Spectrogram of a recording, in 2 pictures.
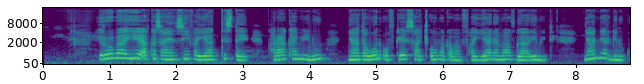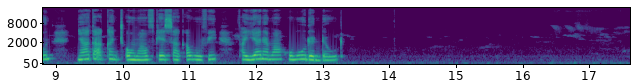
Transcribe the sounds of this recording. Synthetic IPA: jɛɾo̞ːbaːjʔe̞ːɐkːɐsaːjɐnsiːfɐjːaːt̪ːɪst̪ɐʔɛkʰɐɾaːkʰɐmiːnuː | ɲaːt̪ɐwːɐnɔfke̞ːsːaːt͡ʃʼo̞ːmɐkʼɐbɐnfɐjːaːnɐmaːfɡaːɾiːmɪt̪ɪ̥ɲaːnːɪɐɾɡɪnʊkʊnɲaːt̪ɐːkːɐnt͡ʃʼo̞ːmaːɔfke̞ːsːaːkʼɐbuːfɪfɐjːaːnɐmaːhʊbuːd̪ɐnd̪ɐʔuːᶑɐ̥

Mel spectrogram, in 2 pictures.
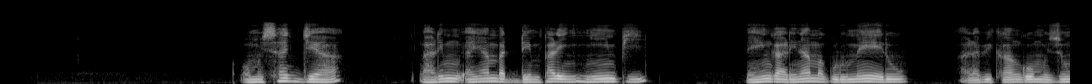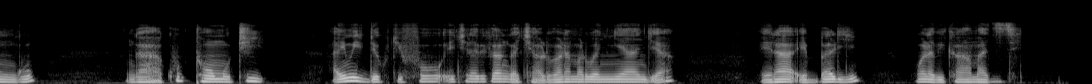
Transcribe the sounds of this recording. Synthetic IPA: o̞musaɟːa | ajaːmbadːe̞ːmpale̞ɲːiːmpi | nejeŋɡaːlinaːmaɡulume̞ːɾu | a̰laβikʰaːŋɡo̞ːmuzuːŋɡu | ŋɡakutːo̞ːmutʰi | aimiɾidːe̞ku̥cifo̞e̞̰ciɾaβikaŋɡa̰ca̰ːluβalamalwaɲːaːɲɟa | e̞ɾaʔe̞̰bːali | walaβikʰaːmazi̥

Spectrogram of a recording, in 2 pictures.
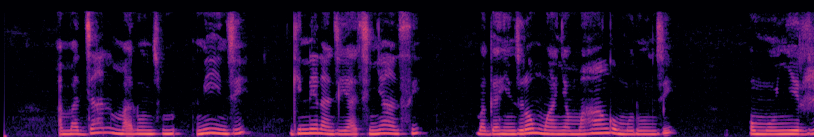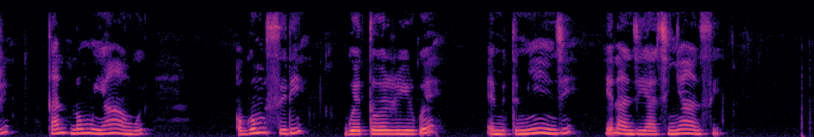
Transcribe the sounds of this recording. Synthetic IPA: amaɟanimaɾuːɲɟi | miːɲɟi | ɡine̞ːɾaːɲɟijaciɲaːt͡si | βaɡahiːɲɟiɾo̞ːmumwaːɲamaɦaːŋɡo̞muɾuːɲɟi | o̞muɲiɾɾi | kaːndino̞mwiːhaːŋɡwe̞ | oɡwo̞ːmusiɾi | ɡwe̞ːtoɾiːɾwe̞ː | mitimiːɲɟi | je̞ːɾaːɲɟijaciɲaːt͡sḭ

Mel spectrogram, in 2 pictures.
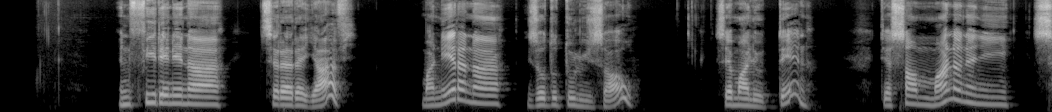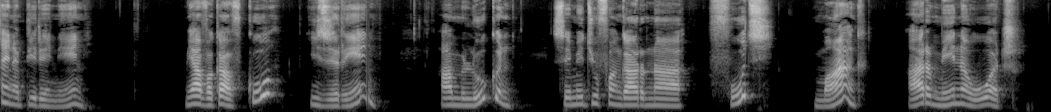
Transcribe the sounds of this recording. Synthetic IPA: nifiɾenenə | t͡siɾaɾajavi̥ | maneɾanə | izawt̪̬ut̪ulizaw | z̥emalewt̪enə̥ | d̪̥iəsamimananəni | sajnəpiɾeneni̥ | miavakaviku | iziɾeni̥ | amilukuni̥ | z̥emet̪iufaŋɡaɾunə | fut͡si̥ | maŋɡə̥ | aɾimenəuaʈ͡ʂə̥

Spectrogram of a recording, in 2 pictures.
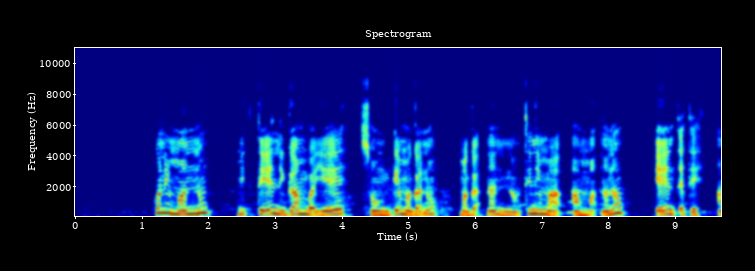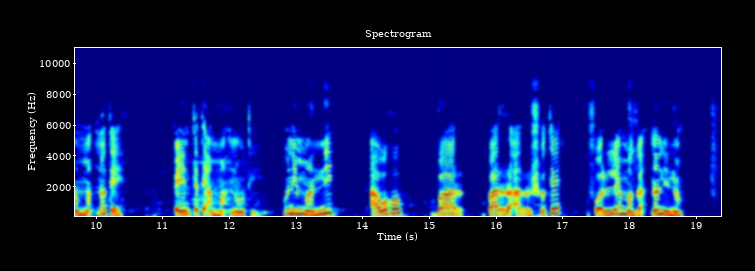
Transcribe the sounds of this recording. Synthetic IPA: kʊnɪmɐnːʊ | mɪt̪ːeːnɪɡɐmbɐjeː | sɔŋɡɛmɐɡɐnɔ | mɐɡɐʔːɐnɪnɔt̪ɪnɪɐmːɐ̰ʔɐnɔ | pʼe̞ːnt̪ʼːɛt̪ɛ | ɐmːɐ̰ʔːɔt̪ɛ | pʼeːnt̪ʼːɛt̪ɛʔɐmːɐ̰ʔnoːt̪ɪ | kʊnɪmɐnːɪ | t̪ʼɐwɔɦɔ | bɐrːɐʔɐrːɪʃɔt̪ɛ | ʊfɔlːɛmɐɡɐʔːɐnɪnɔ

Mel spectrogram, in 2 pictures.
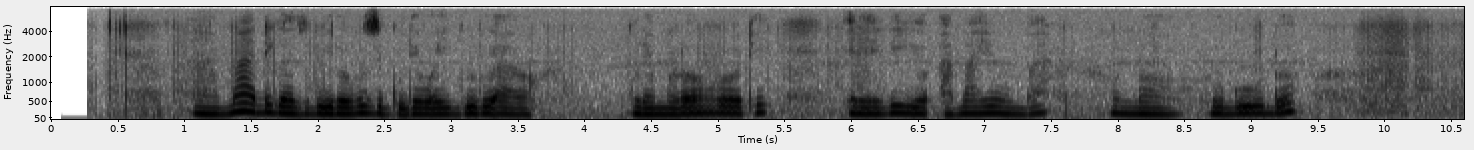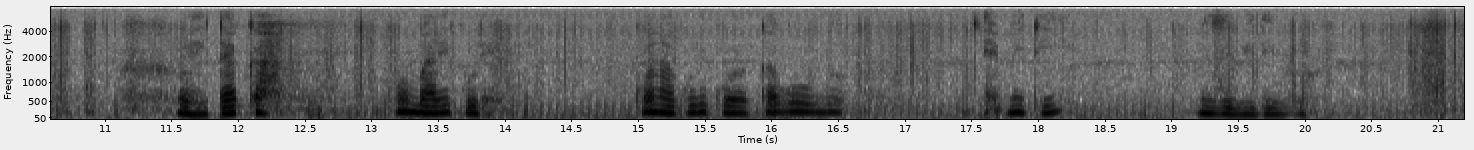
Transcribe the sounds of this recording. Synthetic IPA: amaːðiɡaziɡwiːɾo̞ːβuziɡule̞waiɡuluao | ɡule̞mulo̞ːŋɡo̞ːti | eɾeːɾijo̞ʔamajuːmba | noluɡuːd̪o̞ | lwaitaka | kuːmbaːlikule | kuβonakulikuakaɡuːdo̞ | e̞miti | miziβiɾivu

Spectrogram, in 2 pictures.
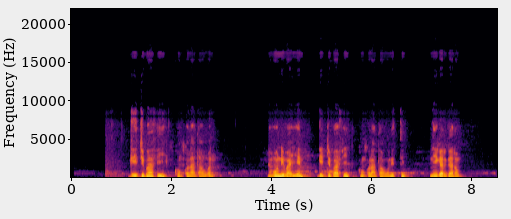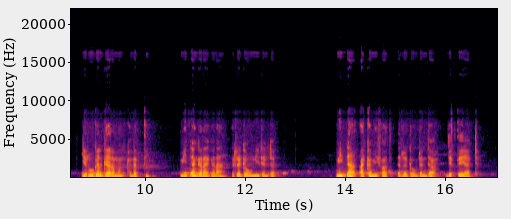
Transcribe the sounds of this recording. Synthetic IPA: ɡe̞ːd͡ʒːɪbaːfɪkɔŋkɔlaːt̪aːwːɐn | nɐmo̞ːnːɪbaːjʔe̞ːŋɡe̞ːd͡ʒːɪbaːfɪkɔŋkɔlaːt̪aːwːɐnɪt̪ːɪ | niːɡɐɾɡaːɾɐmʊ | jɛɾo̞ːɡɐɾɡaːɾɐmɐŋkɐnɐt̪ːɪ | miːᶑaːŋɡɐɾaːɡɐɾaːɛrːɐɡɐʔuːniːd̪ɐnd̪ɐʔɐ | miːᶑːaːʔɐkːɐmiːfaːt̪ʊ̥ɛrːɐɡɐʔuːd̪ɐnd̪ɐʔɐd͡ʒɛt̪ːeːjaːd̪ːɐ̥

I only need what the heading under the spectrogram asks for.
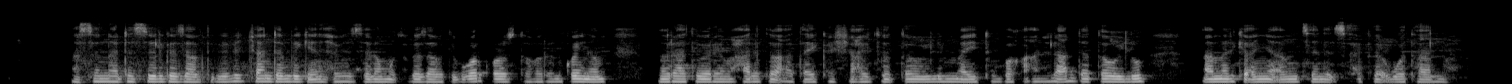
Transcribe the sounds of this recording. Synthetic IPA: ʔasɐnːad̪ɐsɨβɨlɡɐzawt̪ʰibɨβɨt͡ʃʼːand̪ɐmbɨɡiʔniħɨβɨzzɐlːomut͡sʼuɡɐzawt̪ʰibɨkʼoɾkʼoɾozɨt̪ʰɐxɐɾɨnkʰo̞jno̞mː | ɨβɾat̪ʰiβɐɾɐjamħad̪ɐt̪ʰɐβʕat̪ʰajkʰɐʃaħjt̪ʰɐt̪ʼːɐwilumajt̪ʰubɐxʕanɨlaʕld̪ɐt̪ʼːɐwilu | ʔaβmɐlkʰɐʔʼɨɲːaʔa̰mɨnsʰɐnɨsʼɨ̥ħfɐʔbo̞t̪ʰaːlːo

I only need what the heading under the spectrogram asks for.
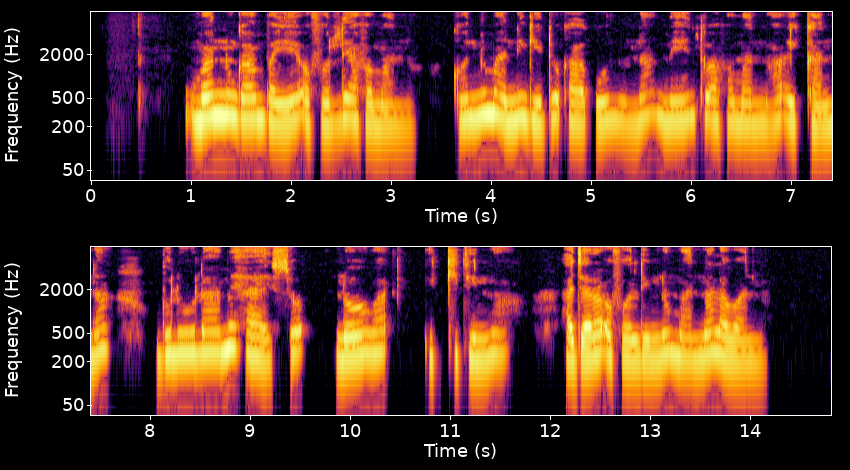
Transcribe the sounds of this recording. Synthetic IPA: mɐnːʊɡaːmbɐjeːɔfɔlːɛɐfɐmɐnːɔ | kɔnːɪmɐnːɪɡɪd̪ːɔkʼaːkʼuːnʊnːɐmeːnt̪ʊɐfɐmɐnːɔhɐɪkːɐnːa | bʊluːlaːmɛhɐɛsːɔ | noːwɐ | ɪkːɪt̪ɪnːɔ | hɐd͡ʒɐɾɐʔɔfɔlːɪnːɔmɐnːɐlɐwɐnːɔ

